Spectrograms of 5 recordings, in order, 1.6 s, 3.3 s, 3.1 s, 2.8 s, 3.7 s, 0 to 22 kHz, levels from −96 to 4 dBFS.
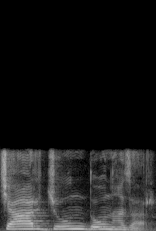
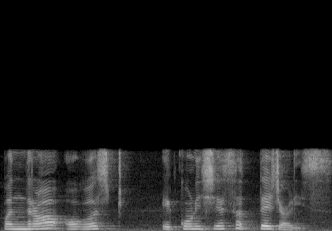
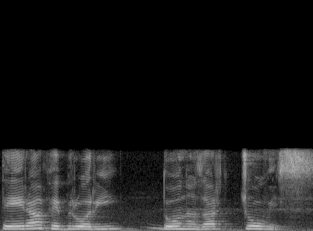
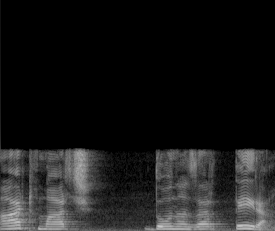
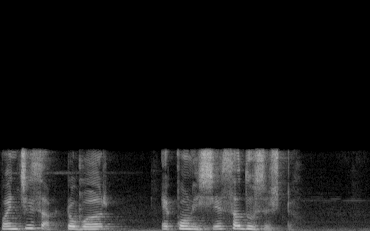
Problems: none marked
